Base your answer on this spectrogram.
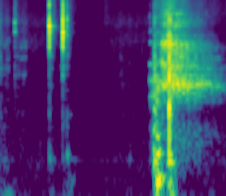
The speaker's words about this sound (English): Canada soccer schedule. That's what I'm typing in right now.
